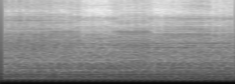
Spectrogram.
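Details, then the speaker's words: Honda Civic with a no-start complaint, just started for the first time; steady low rumble with an even firing pulse, running slightly rich after the fresh start; normal idle. "running a little bit on the rich side but that's fine we're gonna have that happen"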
